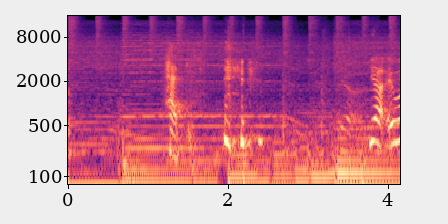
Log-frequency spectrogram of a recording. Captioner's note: chuckling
